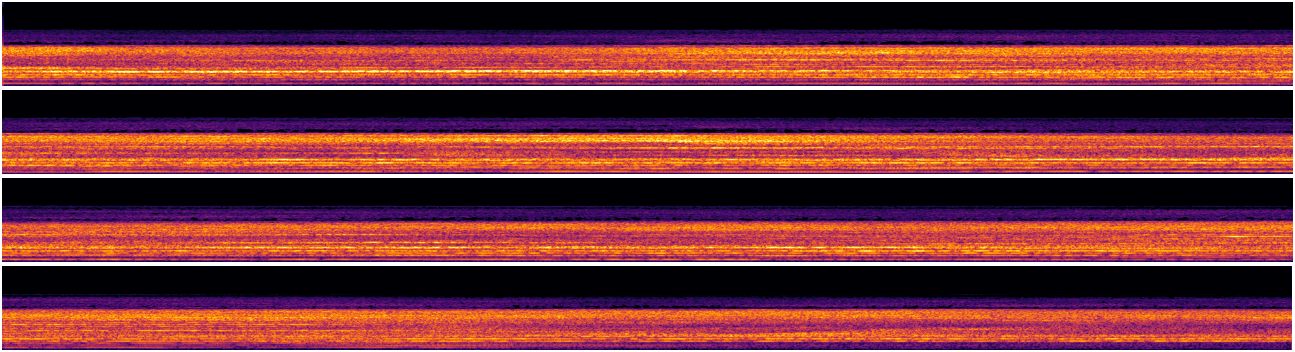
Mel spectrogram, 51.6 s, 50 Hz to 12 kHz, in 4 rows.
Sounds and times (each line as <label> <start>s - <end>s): slowly evolving ambient drone pad 0.0s - 51.6s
